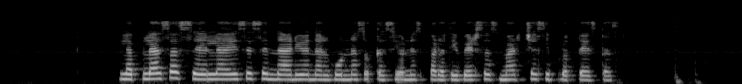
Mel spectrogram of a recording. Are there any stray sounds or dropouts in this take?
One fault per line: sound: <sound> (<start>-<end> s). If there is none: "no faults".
no faults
